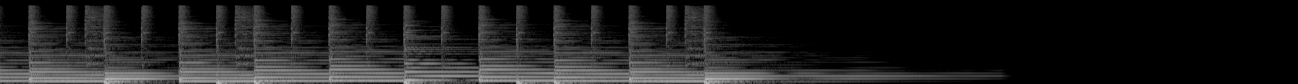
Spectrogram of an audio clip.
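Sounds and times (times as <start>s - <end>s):
guitar playing an exercise: 0.0s - 9.1s.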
